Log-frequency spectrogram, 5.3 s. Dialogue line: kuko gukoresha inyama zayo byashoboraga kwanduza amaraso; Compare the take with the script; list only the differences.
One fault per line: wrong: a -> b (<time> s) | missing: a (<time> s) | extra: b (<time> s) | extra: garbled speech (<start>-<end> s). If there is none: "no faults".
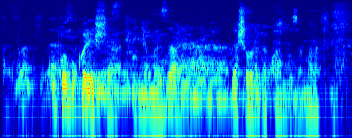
no faults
